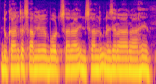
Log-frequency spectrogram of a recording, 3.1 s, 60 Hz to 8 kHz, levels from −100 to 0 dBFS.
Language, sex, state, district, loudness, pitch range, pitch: Hindi, male, Arunachal Pradesh, Papum Pare, -11 LUFS, 135-145 Hz, 140 Hz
